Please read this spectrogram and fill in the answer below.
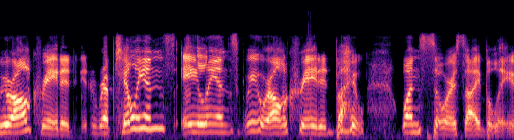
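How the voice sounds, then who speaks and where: A woman speaks with a fairly high pitch. Her intonation is lively and her pace moderate. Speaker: author and alien researcher. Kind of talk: interview.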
